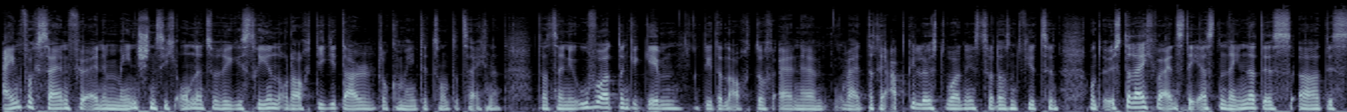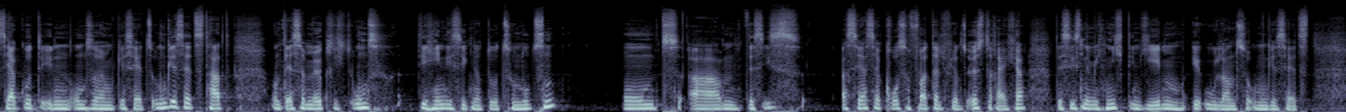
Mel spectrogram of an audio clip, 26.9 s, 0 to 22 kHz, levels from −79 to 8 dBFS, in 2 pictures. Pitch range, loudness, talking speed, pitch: 120-140 Hz, -18 LUFS, 165 wpm, 130 Hz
